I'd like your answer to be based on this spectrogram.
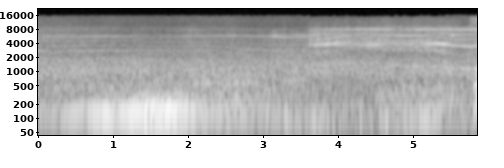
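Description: An electric RC Taylorcraft model airplane flies overhead, its motor whine swelling as it passes close and then settling to a steadier hum in the distance.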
